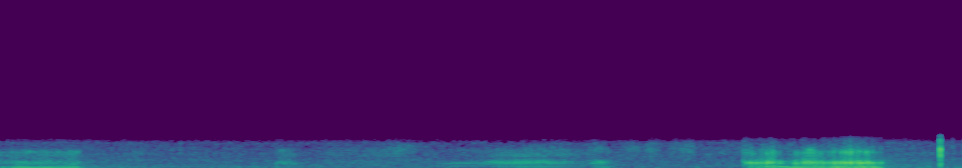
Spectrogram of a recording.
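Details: A pug lying in bed, awake with eyes open, gives a few low, rattling snores to avoid getting up, each a short grating burst drawn on a breath, with quiet gaps between them; the last snort comes louder and harsher.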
